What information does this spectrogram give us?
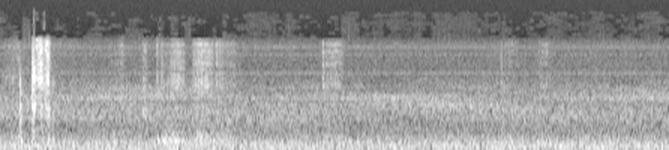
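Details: Steady low-pitched droning noise continues, broken only by several short ticking sounds near the start.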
